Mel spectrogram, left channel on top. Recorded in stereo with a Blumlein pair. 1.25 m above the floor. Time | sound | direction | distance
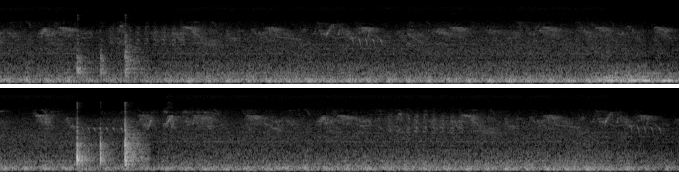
0.8 | knocking | 55° right | 0.6 m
